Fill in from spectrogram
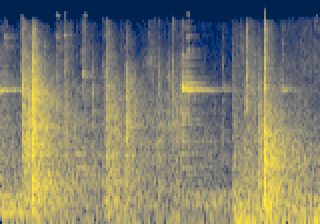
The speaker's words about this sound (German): eine schwere Tür.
